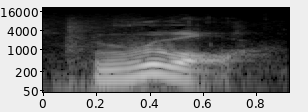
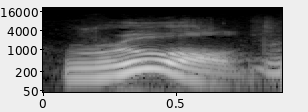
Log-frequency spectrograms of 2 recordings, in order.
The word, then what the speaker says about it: Roald: It's actually pronounced Rule. – Ruled. – Ruled, though. – Yeah, the D is silent.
